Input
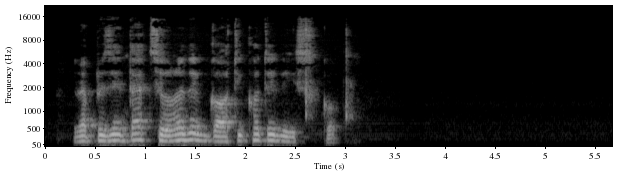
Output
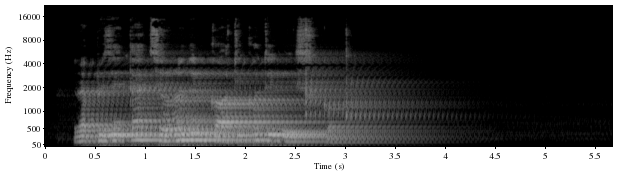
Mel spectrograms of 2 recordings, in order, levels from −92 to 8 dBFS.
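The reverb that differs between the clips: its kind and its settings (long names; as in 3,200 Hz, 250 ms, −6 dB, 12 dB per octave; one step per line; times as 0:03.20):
spring reverb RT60 2.2 s, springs 45 ms, chirp 45 ms, DRR −2 dB
level −6 dB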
